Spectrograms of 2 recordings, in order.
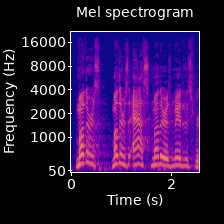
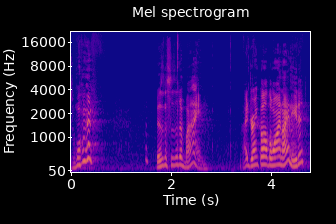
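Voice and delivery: playful backtalk, pitched up on WOMAN; loving kidding; 4 semitones higher than usual. Retold or imitated. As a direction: tease your mother fondly. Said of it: "very lovingly, kiddingly, I believe".

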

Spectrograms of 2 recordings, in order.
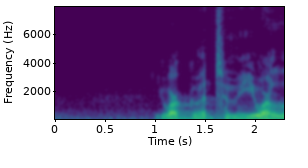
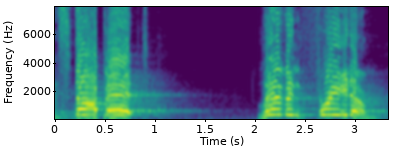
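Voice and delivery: much higher and far louder, a commanding cry; God's shout; 19 dB louder, much slower than usual. Acted. God shouting at the self-hating congregation, a commanding yell. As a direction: bellow it like God calling down. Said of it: "and God's saying".

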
